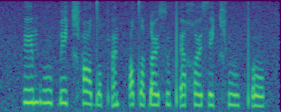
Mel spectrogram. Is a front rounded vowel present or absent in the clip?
present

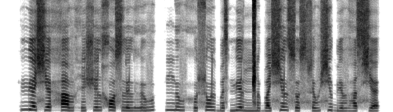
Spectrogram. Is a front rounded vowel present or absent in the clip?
absent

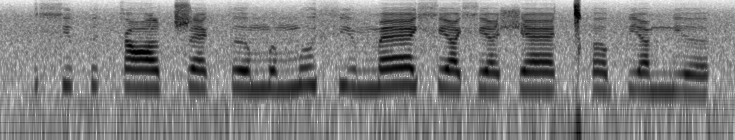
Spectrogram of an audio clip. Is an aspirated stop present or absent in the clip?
present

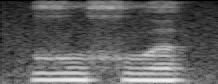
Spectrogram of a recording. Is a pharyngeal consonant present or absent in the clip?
absent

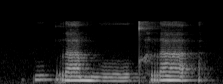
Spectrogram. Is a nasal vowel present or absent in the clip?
absent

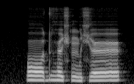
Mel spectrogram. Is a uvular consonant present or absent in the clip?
absent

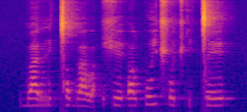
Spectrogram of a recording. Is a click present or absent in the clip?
present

